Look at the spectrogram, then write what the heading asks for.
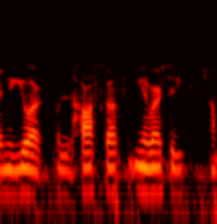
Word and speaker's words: Hofstra: Was it Hofstra University? I'm pronouncing it wrong. Hofstra, correct.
